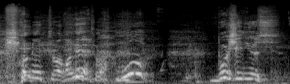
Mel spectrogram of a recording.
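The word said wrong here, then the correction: boygenius: Boy Genius. – Boy, yes. – boy, boy, Genius. Voilà, donc il faut bien le prononcer, excusez-moi.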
